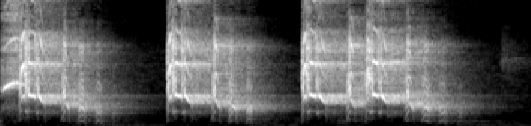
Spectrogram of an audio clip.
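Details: Three loud, harsh, ringing calls from a Grey francolin, a desi jungle bird caught and kept at home. Each call starts strongly and fades over about a second.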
